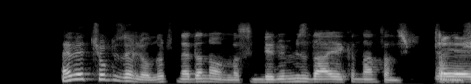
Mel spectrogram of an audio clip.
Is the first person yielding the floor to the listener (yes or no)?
yes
